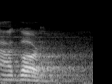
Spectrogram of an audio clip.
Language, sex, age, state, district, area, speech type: Gujarati, female, 45-60, Gujarat, Surat, urban, read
